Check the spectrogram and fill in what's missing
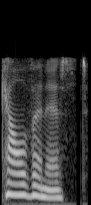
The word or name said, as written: Calvinist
